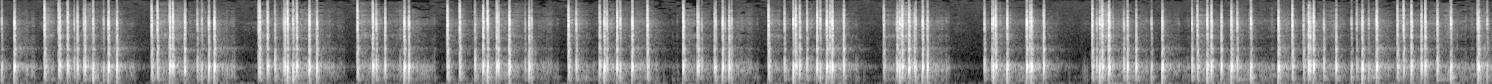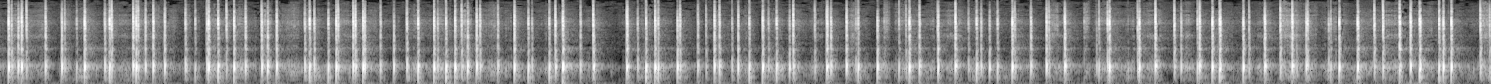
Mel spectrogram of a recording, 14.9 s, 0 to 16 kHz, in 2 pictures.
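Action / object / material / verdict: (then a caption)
scrape / paper cup / paper / none. Long nails tap and scratch on hollow paper cups placed over a microphone's ears. The result is a dense, irregular stream of quick, dry crackling taps with a hollow midrange tone around 800 Hz and bright edges, broken by brief pauses.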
